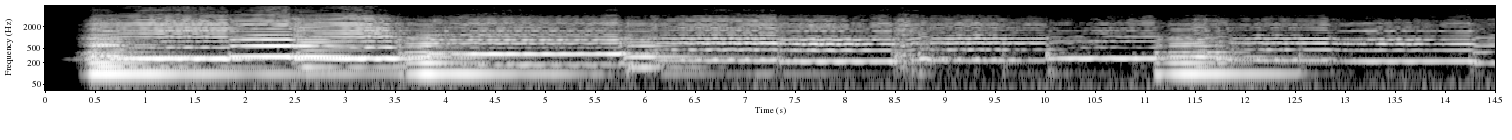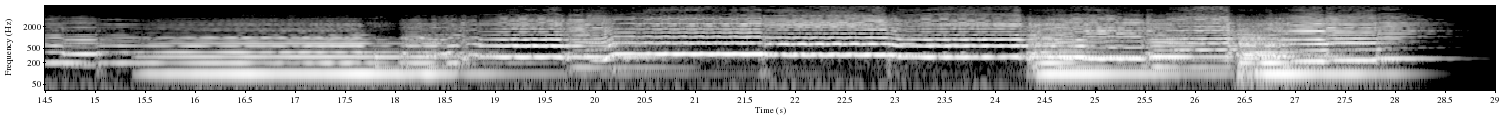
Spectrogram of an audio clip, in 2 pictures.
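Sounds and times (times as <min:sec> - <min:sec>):
cello: 0:00.3 - 0:28.9
double bass: 0:00.4 - 0:28.2.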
